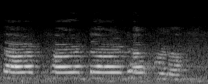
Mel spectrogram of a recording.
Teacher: टा वर्ग में कौन से वर्ण आते हैं, टा ठा डा ढ अणा। जब इन वर्णों का आप उच्चारण करेंगे तो आपकी जो जीभ है फोल्ड होके मुंह के पीछे वाले हिस्से से टकराएगी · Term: मूर्धन्य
